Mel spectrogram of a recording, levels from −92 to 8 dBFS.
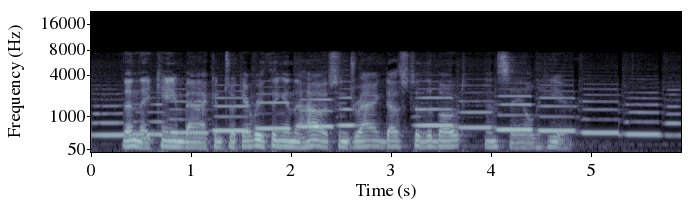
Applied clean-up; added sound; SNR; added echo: none; Wind instrument, woodwind instrument; 1 dB; reverberation time 0.4 s.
